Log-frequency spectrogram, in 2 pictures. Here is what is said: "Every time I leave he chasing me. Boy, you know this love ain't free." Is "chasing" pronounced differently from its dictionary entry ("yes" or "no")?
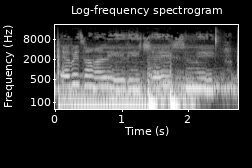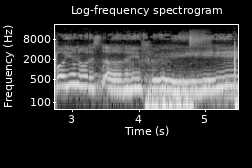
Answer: yes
